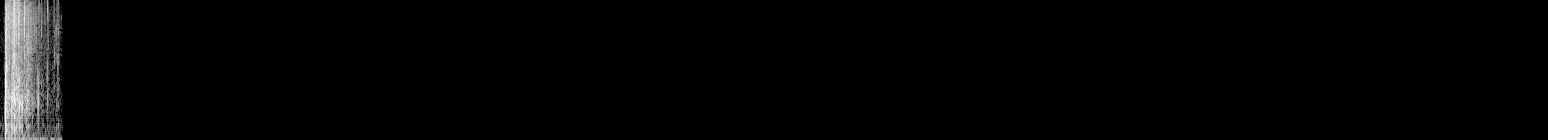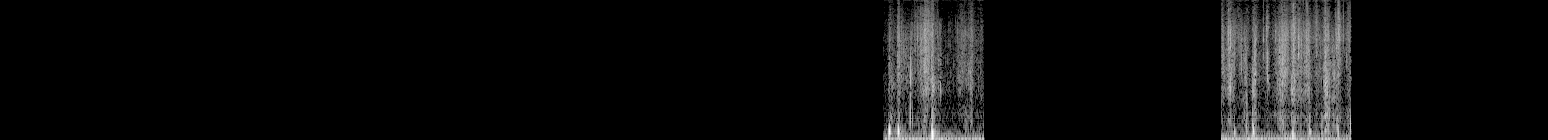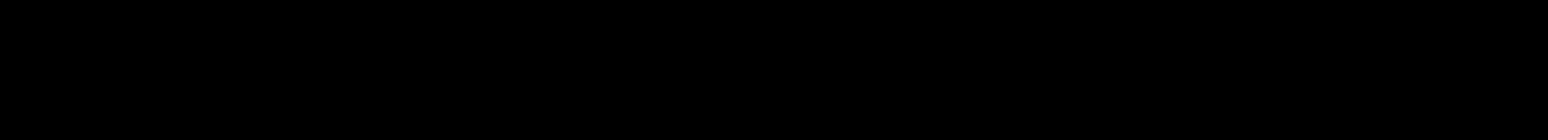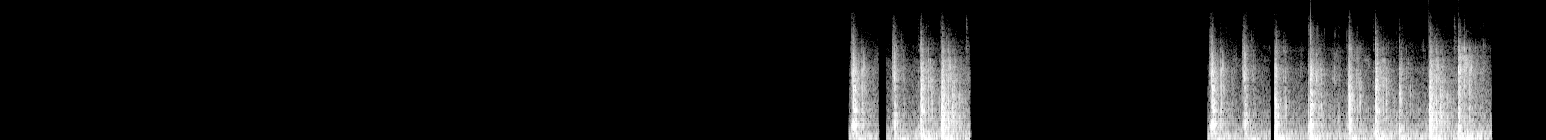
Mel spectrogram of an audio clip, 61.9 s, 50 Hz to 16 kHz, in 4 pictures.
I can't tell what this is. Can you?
Walking foley performance 5
multi-surface, multi-environment walking foley session from the movie "Dead Season.
boot, dead-season, walk, dirt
